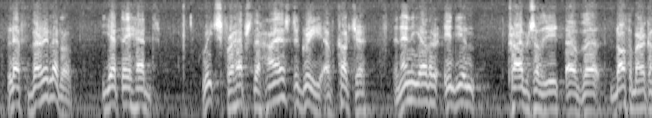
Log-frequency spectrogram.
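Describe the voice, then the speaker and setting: A man's voice: mid-range voice, darkish tone. A man in his nineties giving formal, precise answers as an expert guest in a radio interview, with old-fashioned phrasing. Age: 90s. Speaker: interview guest, archaeologist and ethnologist. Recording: muffled, noisy 1950s radio broadcast recording.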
